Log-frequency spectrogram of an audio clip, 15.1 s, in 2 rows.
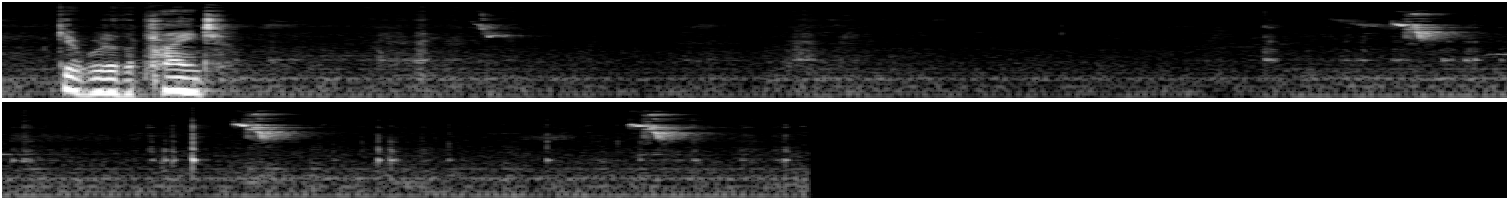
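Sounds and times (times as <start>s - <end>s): bird chirping: 1.2s - 1.6s, 2.3s - 2.7s, 3.4s - 5.1s, 5.8s - 7.9s, 8.6s - 9.2s, 10.0s - 11.3s.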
